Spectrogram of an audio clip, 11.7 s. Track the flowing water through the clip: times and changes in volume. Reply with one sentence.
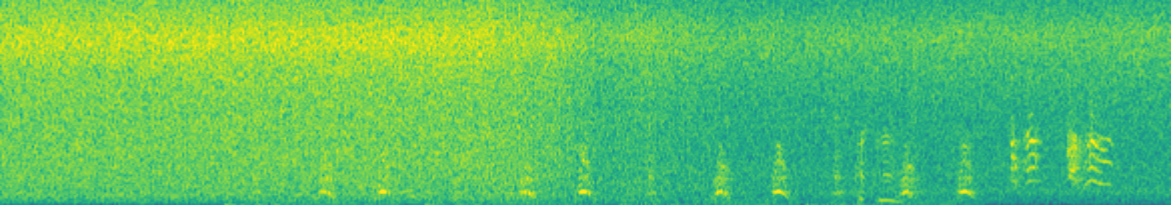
The flowing water can be heard from 0.0 to 11.6 s, getting quieter.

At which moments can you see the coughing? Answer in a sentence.
You can hear the coughing from 8.5 to 9.1 s.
